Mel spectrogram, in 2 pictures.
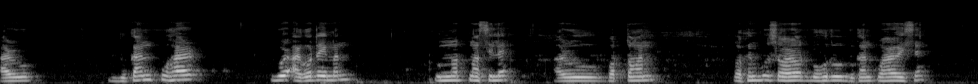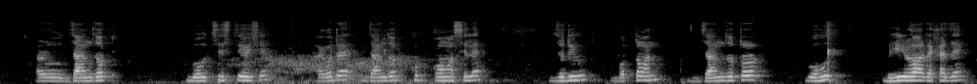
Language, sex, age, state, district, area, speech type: Assamese, male, 18-30, Assam, Lakhimpur, rural, spontaneous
